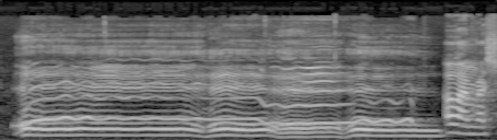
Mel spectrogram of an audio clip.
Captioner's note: both vocalizing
